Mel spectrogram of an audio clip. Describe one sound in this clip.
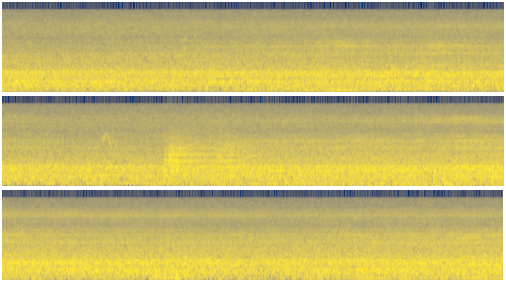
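An electric train approaches with a steady, growing rumble.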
